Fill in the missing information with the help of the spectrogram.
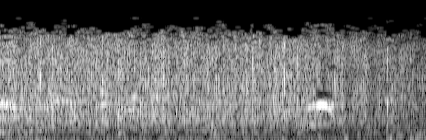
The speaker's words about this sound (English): Everybody clap your hands and shout yes to the Lord.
